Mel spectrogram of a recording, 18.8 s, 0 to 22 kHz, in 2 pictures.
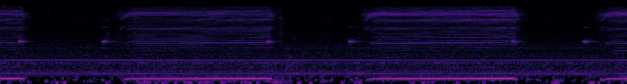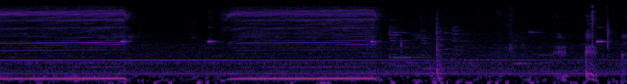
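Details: Thermagic FLX radiofrequency skin-tightening handpiece running on a person's skin with gel, vibration at highest and treatment level around 7 (felt warm to hot): repeated few-second buzzing bursts with short pauses over a steady hum.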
